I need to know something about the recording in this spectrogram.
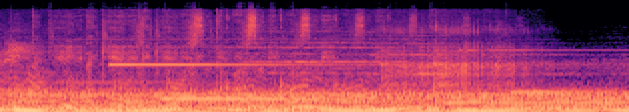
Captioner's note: Echo voice of Sarah's friend Janice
